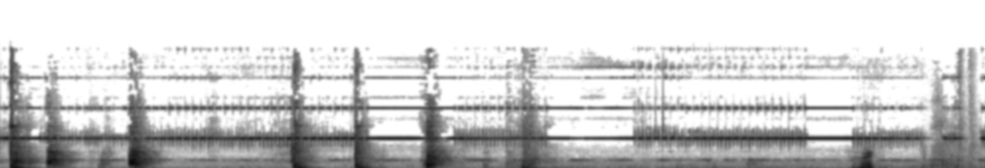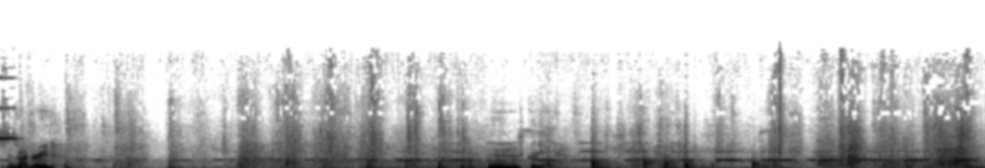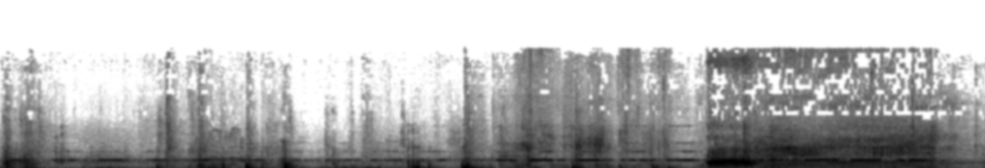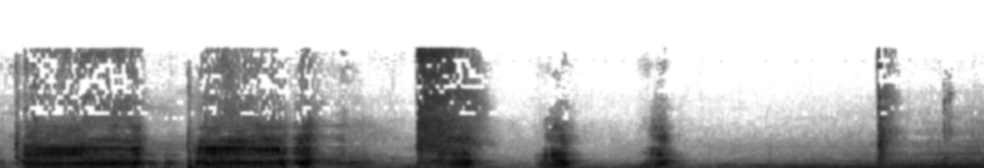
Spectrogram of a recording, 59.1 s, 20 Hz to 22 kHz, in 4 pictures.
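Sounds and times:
laser receiver beeping: 0:00.0 - 0:15.2.

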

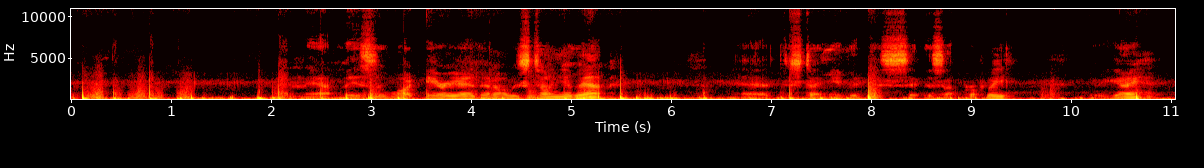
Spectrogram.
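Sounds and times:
camera handling knocks and rubs: 0:00.0 - 0:03.4, 0:04.2 - 0:08.2.

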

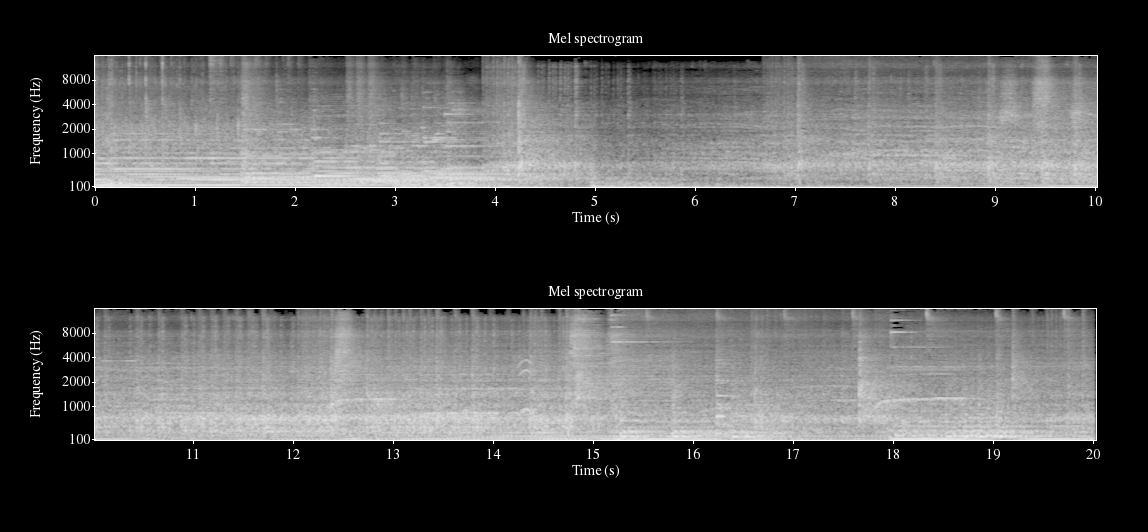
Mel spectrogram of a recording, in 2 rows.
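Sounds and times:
drumline and ensemble performing: 0:00.0 - 0:20.0
sharp percussion strikes: 0:01.1 - 0:20.0.

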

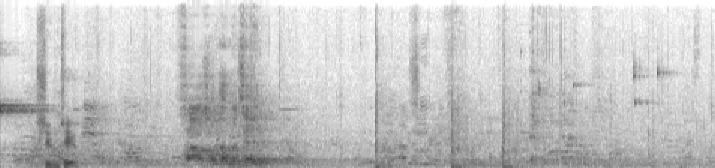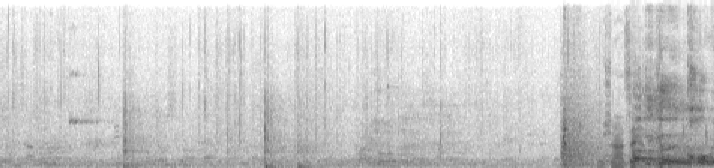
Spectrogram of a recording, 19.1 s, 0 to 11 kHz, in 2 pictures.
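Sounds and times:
murmur of voices: 0:00.0 - 0:19.0
basketball bouncing on wood floor: 0:05.0 - 0:05.2, 0:06.0 - 0:07.0, 0:13.0 - 0:13.7.

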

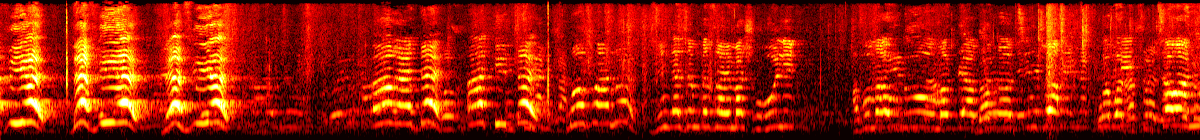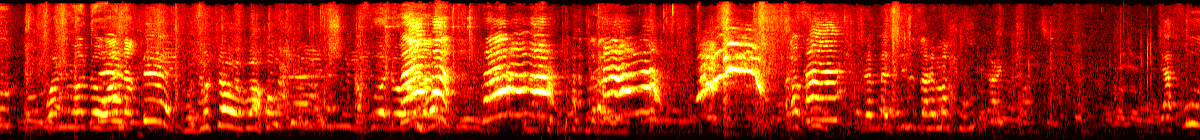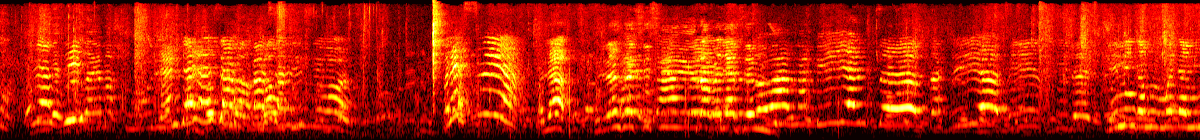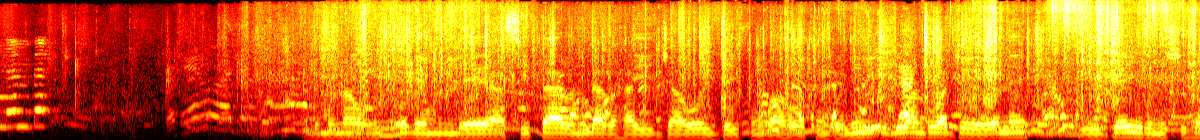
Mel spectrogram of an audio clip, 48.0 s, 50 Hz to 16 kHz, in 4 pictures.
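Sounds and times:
children chattering and calling out: 0:00.0 - 0:48.0.

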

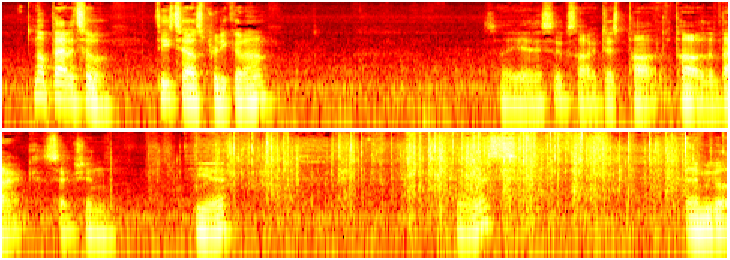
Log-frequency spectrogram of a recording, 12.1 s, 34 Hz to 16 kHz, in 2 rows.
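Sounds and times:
plastic bag crinkling: 0:07.2 - 0:12.0.

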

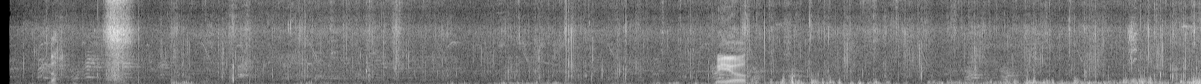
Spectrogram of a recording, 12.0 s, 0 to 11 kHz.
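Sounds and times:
loud hissing noise: 0:01.0 - 0:01.4.

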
